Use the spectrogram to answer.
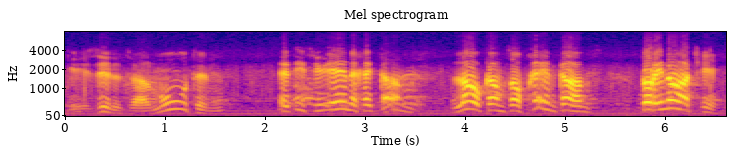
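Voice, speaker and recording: An actor playing a pompous, threatening foreign agent in a comic radio serial, with a formal, commanding, declamatory way of talking. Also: male voice, high voice, very animated, slow, pushed and bright, exaggerated voice. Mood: imperious. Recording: dull, hissy old radio recording.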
